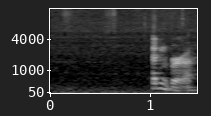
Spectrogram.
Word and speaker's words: Edinburgh: So, Edinburgh, yeah.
